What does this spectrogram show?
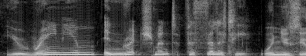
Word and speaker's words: Uranium: 네, 우라늄 농축 시설을 영어로는 Uranium Enrichment Facility라고 합니다. 발음도 주의해 주시면 좋은데요. 우라늄을 영어식으로는 Uranium이라고 합니다.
